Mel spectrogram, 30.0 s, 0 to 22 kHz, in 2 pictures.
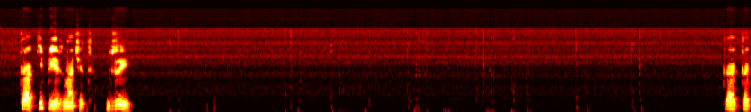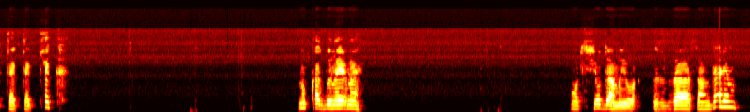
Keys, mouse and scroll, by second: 1.9 r, 4.4 g, 6.1 middle click, 7.6 middle click, 9.2 shift+middle click, 10.7 middle click, 11.9 shift+middle click, 14.9-17.7 middle drag, 19.1 shift+middle click, 21.5 g, 25.2-26.9 middle drag, 28.5 g.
